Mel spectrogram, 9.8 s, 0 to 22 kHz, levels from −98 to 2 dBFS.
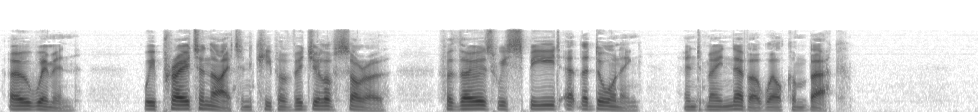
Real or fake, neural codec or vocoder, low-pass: real; none; 7.2 kHz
